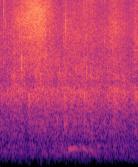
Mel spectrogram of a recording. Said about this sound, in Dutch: Zelfs een applaus. Wauw, wauw.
